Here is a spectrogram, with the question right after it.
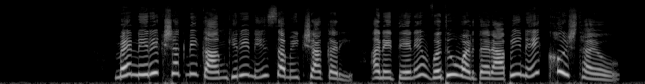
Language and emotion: Gujarati, happy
